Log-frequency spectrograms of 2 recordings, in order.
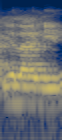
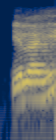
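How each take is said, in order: First: The word ends with a u vowel. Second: The word ends with an i vowel. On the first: The speaker calls it wrong. "Tidak boleh dibaca" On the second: The speaker calls it right. "ini kasrah"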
